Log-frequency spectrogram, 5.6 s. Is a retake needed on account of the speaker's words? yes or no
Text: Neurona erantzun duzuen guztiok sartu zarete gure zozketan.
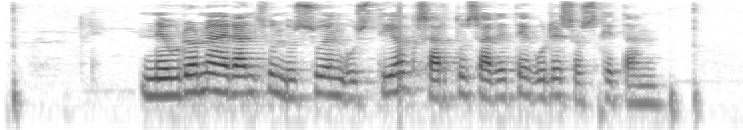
no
